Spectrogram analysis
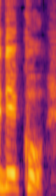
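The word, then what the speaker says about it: the: देखो यहां पे लिखा है टी एच ई तो देखो इसको हम द पढ़ते हैं।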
